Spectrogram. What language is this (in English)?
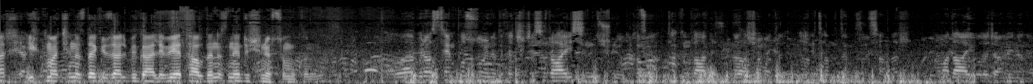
Turkish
